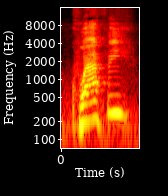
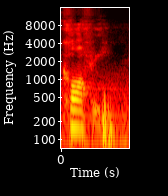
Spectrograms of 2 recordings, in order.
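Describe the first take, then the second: First: The word begins with a 'kw' sound. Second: The word begins with a plain 'k' sound. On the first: "You wrote quaffy" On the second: "I call it coffee. Caw, like cough, with a fee"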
